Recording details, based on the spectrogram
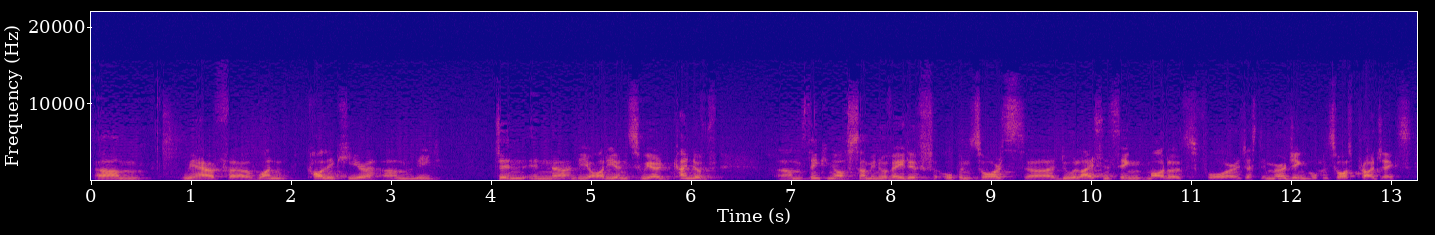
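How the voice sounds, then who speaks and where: A German university professor, appearing as a guest speaker, gives an informal technical talk in a German accent. His medium-pitched, darkish voice has little pitch movement and a measured pace, and the sound is lo-fi.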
